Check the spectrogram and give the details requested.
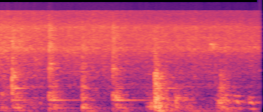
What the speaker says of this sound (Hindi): ये घी मैंने प्याज ऐड कर दिए हैं।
